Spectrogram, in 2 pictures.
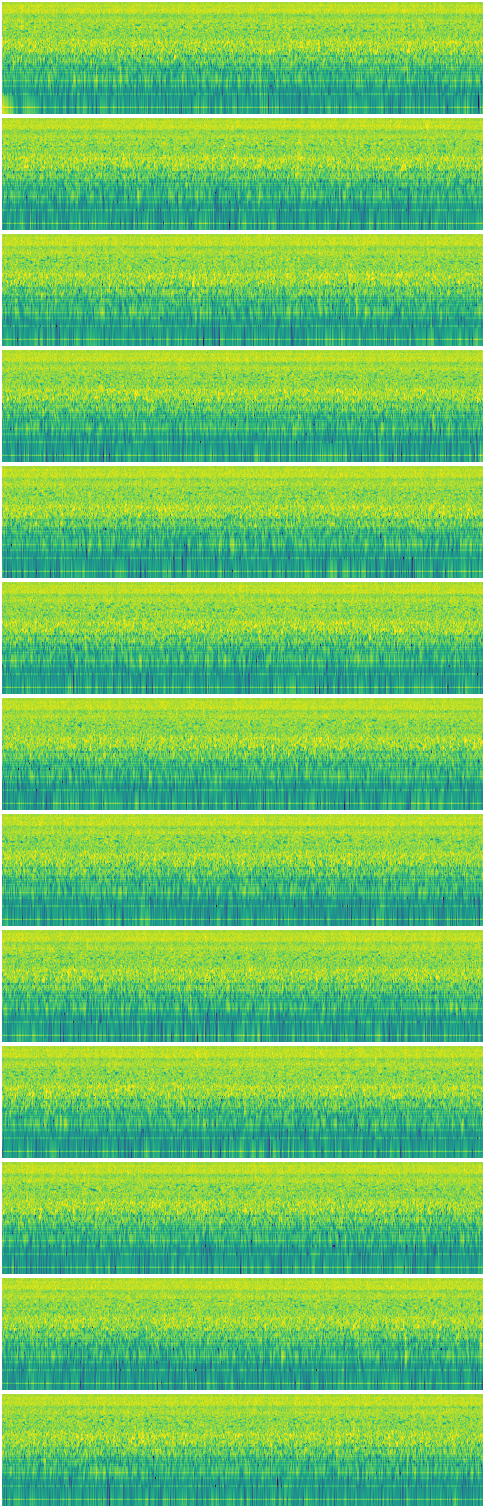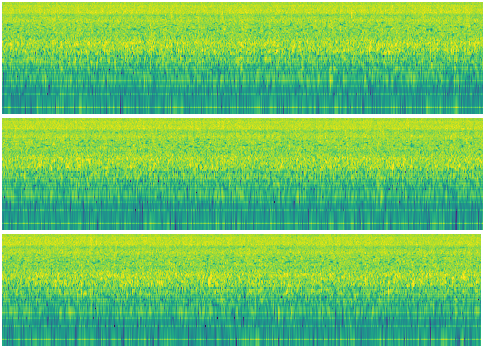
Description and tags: Babbling brook in the forest, from the bridge. This sample has been edited to reduce or eliminate all other sounds than what the sample name suggests.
